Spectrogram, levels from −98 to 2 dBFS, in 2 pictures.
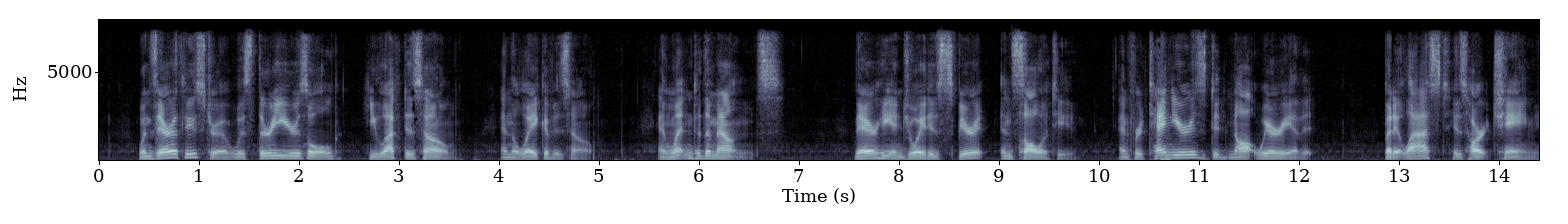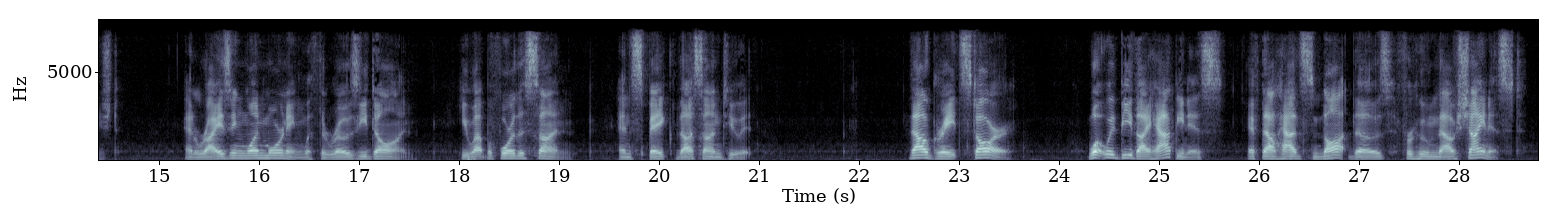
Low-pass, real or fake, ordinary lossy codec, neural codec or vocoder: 7.2 kHz; fake; AAC, 48 kbps; codec, 16 kHz, 4.8 kbps, FACodec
